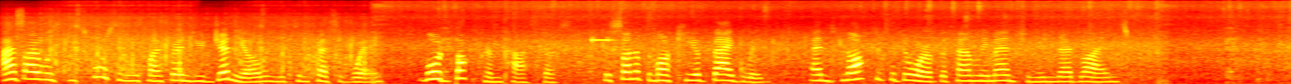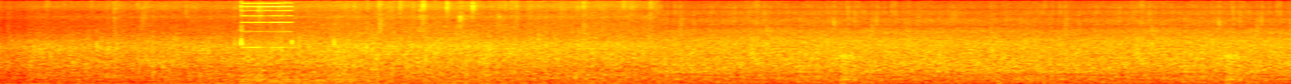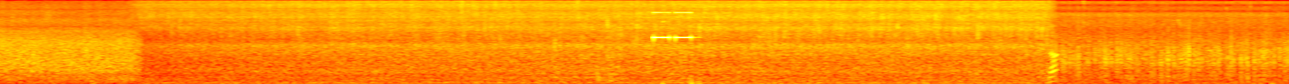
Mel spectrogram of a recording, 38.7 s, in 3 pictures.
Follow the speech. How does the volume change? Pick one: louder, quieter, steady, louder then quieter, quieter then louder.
steady.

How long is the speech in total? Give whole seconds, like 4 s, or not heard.
11 s.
